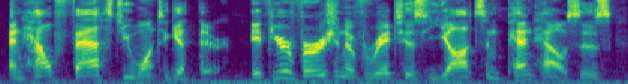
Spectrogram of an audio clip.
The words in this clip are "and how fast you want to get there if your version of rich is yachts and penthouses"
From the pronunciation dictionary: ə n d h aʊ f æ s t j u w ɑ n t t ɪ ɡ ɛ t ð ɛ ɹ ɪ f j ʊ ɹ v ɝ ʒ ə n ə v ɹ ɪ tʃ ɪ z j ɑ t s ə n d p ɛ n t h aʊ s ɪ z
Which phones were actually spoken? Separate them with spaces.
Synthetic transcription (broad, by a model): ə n h aʊ f æ s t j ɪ w ɑ n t t ɪ ɡ ɛ t ð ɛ ɹ ɪ f j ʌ ɹ v ɝ ʒ ə n ə v ɹ ɪ tʃ ɪ z j ɑ t s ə n p ɛ n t h aʊ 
